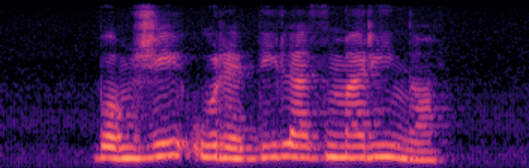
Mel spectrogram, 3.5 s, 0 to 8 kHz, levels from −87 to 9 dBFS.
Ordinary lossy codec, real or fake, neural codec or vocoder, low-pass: none; real; none; 7.2 kHz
